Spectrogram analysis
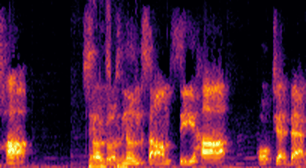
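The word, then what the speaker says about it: ห้า: last because the the number five is pronounced pronounced ha so it goes jet back guys this is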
